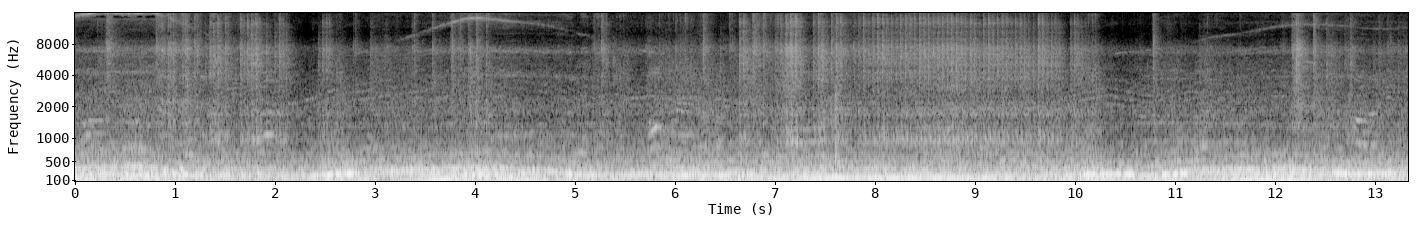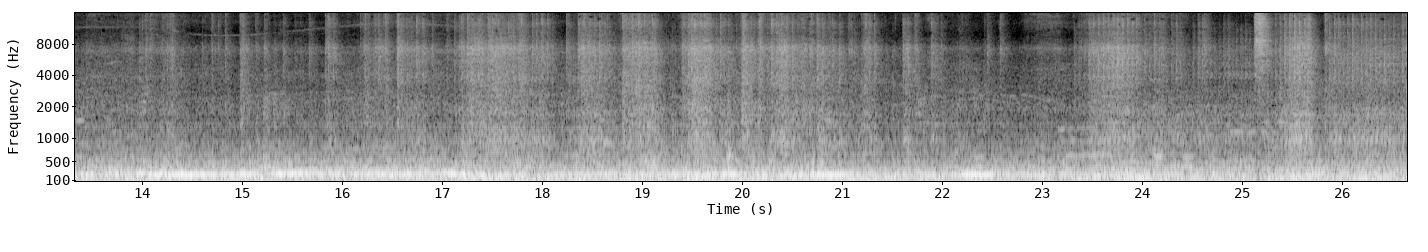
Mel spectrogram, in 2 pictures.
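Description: A bus's engine and drivetrain heard from inside the passenger cabin while it drives along: the pitch rises and falls repeatedly as the bus speeds up and slows down, over steady road noise.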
